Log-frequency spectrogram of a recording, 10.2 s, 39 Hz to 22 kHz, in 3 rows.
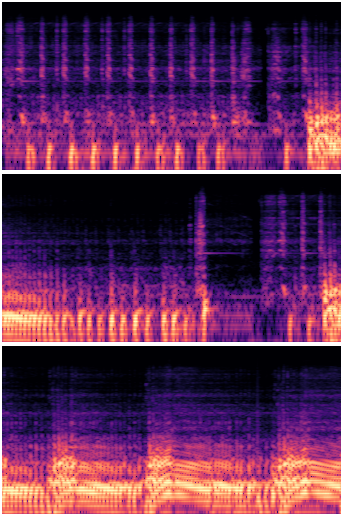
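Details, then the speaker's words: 2003 Honda CRF230F, carburetor being jetted and adjusted after fuel leaking from overflow, running rich/lean symptoms: after one more adjustment, choppy cranking catches, stumbles, dies, then runs rough; hard starting, cause unconfirmed. "Made one more adjustment. Oh. Now it doesn't want to start. It's not good."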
